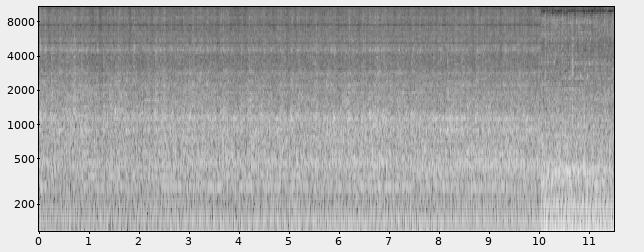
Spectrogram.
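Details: Old Case tractor after fixing a no-run caused by moisture in its very old distributor (dried out, points filed; coils changed): steady, even low drone, no misses or stumbles, all cylinders firing; running properly.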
